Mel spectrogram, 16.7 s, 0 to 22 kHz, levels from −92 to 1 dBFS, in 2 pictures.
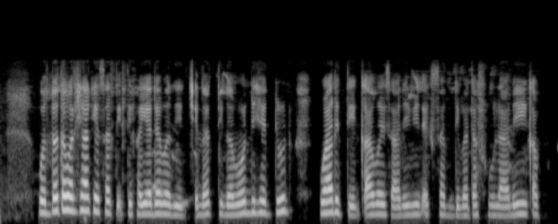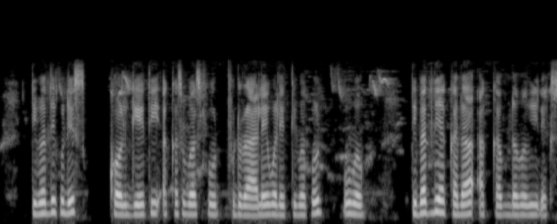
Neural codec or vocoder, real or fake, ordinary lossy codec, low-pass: none; real; Opus, 64 kbps; 7.2 kHz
